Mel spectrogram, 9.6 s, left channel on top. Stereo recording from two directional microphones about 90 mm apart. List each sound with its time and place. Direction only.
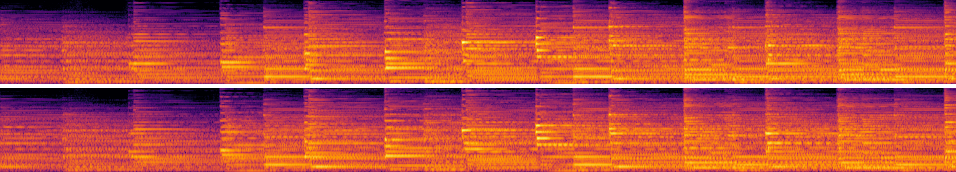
2.6 s music: 25° left (ahead or behind)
